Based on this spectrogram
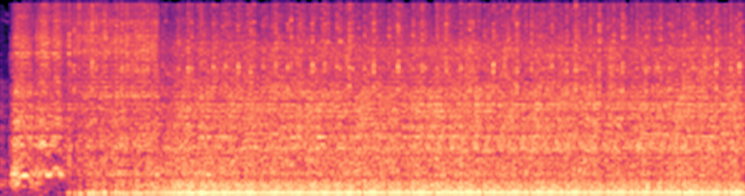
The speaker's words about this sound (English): we were talking about the sound of those classic VW bugs before they remade it into the Beetle. Yeah. This is it.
